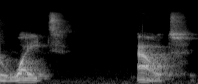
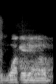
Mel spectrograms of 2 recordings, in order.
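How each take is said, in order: First: It is said as two separate words. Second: It is said as one single word. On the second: It names the correction fluid.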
